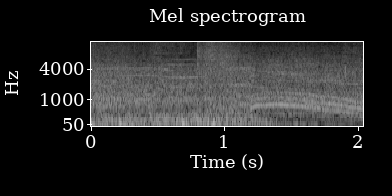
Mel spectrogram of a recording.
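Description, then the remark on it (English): A heavy uppercut punch lands with a thudding smack in a wrestling ring over a loud, steady crowd roar, followed by a rising whoop from the audience. “An uppercut by the Boss Man!”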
